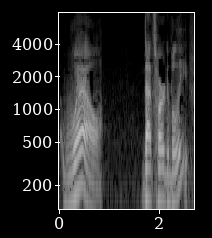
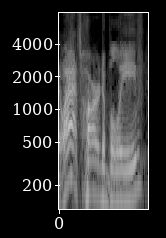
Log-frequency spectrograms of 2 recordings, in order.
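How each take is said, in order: First: It sounds doubtful and questioning, like real surprise. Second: It sounds scornful and dismissive, not like a question. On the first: The news is hard to accept; is it really true? "could it be really? Are you sure?" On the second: The news is being dismissed with contempt. "an editorial comment about your disdain for the news"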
